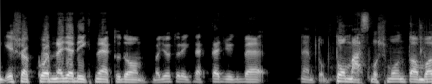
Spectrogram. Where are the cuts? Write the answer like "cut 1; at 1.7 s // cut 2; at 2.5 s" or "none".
cut 1; at 1.1 s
